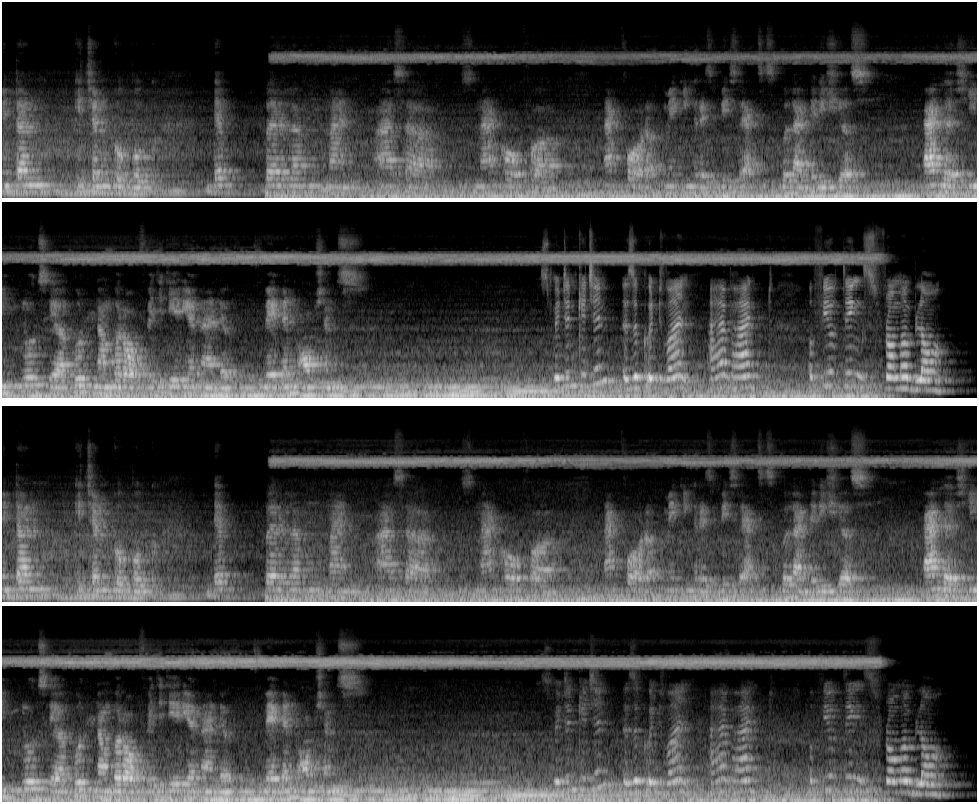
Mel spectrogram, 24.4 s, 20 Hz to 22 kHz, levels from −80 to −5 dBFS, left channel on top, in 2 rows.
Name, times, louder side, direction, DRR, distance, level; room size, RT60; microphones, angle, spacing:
voice 1, 0.0-11.2 11.5-15.1 15.4-17.1, equal, 10° right, 1.2 m, -30 dB
sound 1, 3.3-23.2, right 1 dB, 25° right, 0.5 m, -28 dB
voice 2, 18.9-21.7 22.3-24.0, left 3 dB, 65° left, 0.5 m, -29 dB
5.3 x 2.8 x 3.2 m
head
